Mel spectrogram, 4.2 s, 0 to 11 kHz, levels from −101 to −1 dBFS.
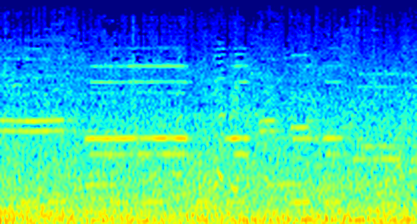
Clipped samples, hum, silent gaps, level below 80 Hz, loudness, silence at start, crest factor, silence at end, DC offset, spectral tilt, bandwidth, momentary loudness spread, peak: under 0.1%; none; none; -38 dBFS; -34 LUFS; 0 s; 16 dB; 0 s; 0.7%; -7.5 dB/octave; 8 kHz; 2 LU; -16 dBFS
